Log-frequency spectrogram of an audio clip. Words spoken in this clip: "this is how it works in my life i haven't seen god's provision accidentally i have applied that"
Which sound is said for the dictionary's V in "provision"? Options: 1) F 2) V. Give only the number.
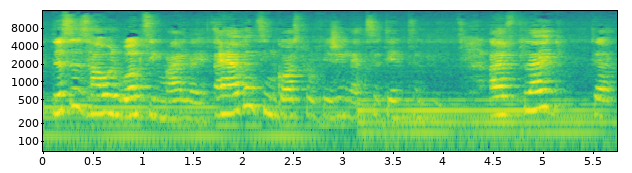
1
